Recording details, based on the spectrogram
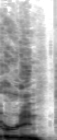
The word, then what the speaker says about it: Earnin: I'm going to pronounce this properly. Earnin. – Earnin. – E-A-R-N-I-N is pronounced Earnin.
